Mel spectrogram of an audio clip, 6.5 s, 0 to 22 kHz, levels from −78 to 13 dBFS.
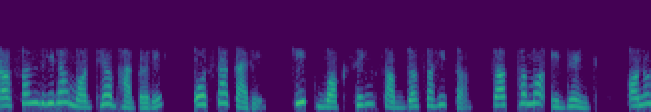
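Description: The speech is degraded throughout by tandem speech coding. It has passed through about three low-rate speech codecs in a row, consistent with AMR-NB at 6.7 kbit/s, then G.726 at 24 kbit/s, then AMR-NB again. Each coder re-encodes the previous coder's errors, so the result is rough, muffled and warbly, worse than any single link would produce. The audio also has nothing above 3.8 kHz, which matches the narrowband chain.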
